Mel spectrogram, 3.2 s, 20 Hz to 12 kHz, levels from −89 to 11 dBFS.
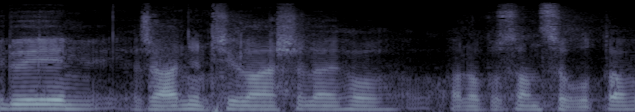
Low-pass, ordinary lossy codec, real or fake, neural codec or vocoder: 10.8 kHz; AAC, 32 kbps; fake; codec, 24 kHz, 0.9 kbps, WavTokenizer, small release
